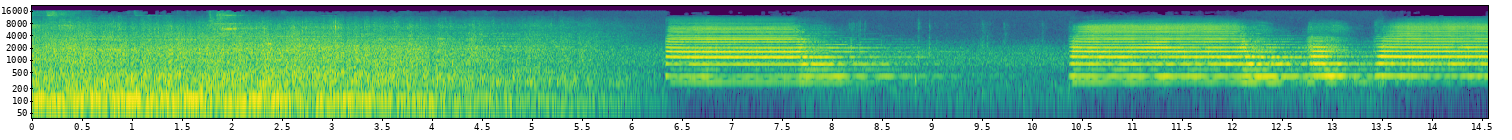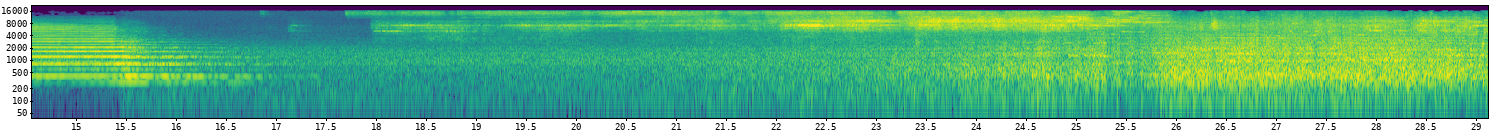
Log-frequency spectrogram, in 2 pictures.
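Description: Freight cars rumbling past, then an approaching SEPTA Silverliner electric commuter train sounds its horn about six seconds in: two long blasts, a short one and a long one. The train then passes close by with a rising clatter of steel wheels on rail.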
